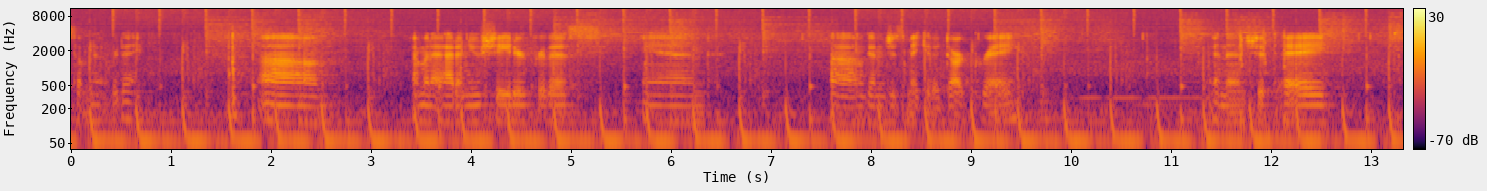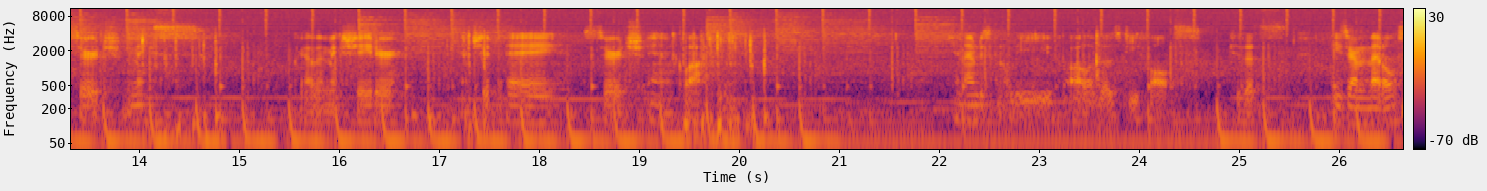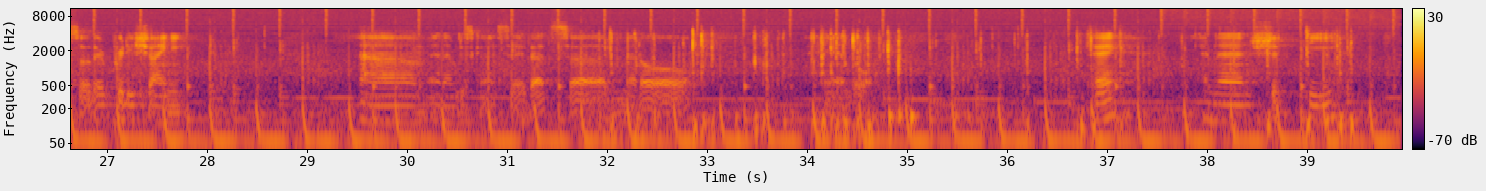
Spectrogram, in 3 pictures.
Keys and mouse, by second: 3.1-4.8 drag, 11.2 shift+a, 15.4-16.6 drag, 16.6 shift+a, 19.2 s, 29.3 middle click, 33.9-35.1 drag, 35.4-36.1 drag, 36.1 ctrl+Up, 38.3 shift+d.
